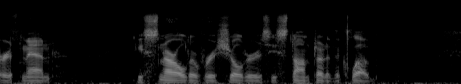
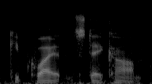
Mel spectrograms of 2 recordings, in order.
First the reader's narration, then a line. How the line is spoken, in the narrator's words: he murmured to her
